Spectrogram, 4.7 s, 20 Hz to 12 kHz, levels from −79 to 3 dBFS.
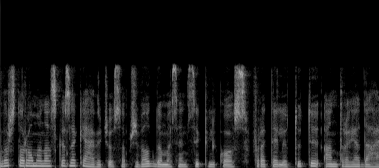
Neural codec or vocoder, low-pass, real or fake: none; 7.2 kHz; real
